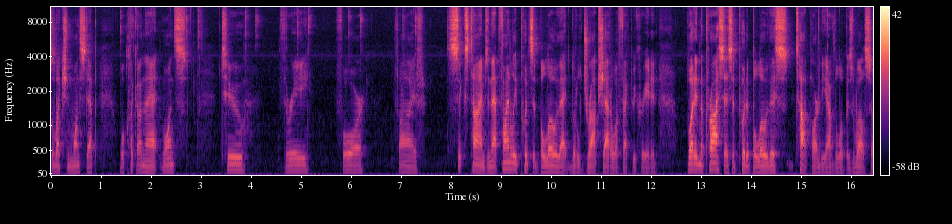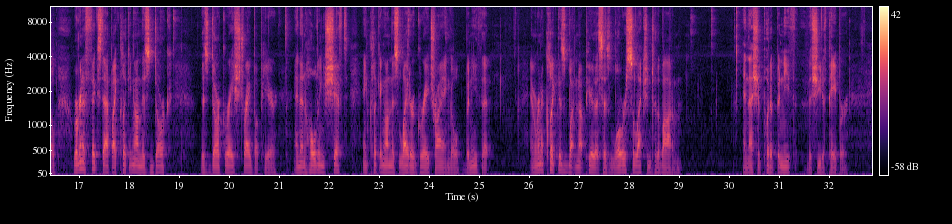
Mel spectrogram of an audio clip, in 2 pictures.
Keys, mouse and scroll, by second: 1.5 click, 2.8 click, 4.0 click, 5.0 click, 6.1 click, 7.1 click, 18.8 click, 23.5 shift+click, 29.4 click.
